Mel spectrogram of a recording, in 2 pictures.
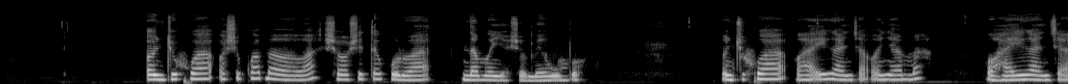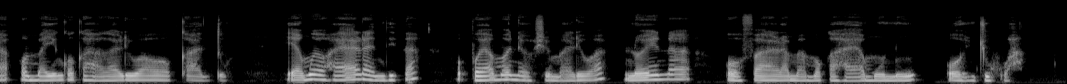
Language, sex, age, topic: Oshiwambo, female, 25-35, agriculture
